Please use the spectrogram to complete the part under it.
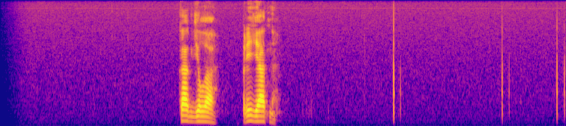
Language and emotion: Russian, neutral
